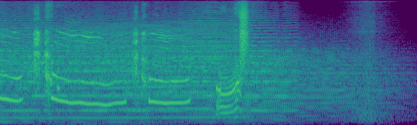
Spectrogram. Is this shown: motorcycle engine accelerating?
no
